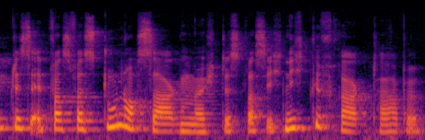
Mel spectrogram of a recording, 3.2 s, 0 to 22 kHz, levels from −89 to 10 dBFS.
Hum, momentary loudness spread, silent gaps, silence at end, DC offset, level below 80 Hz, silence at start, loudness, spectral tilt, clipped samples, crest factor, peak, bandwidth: none; 6 LU; none; 0 s; under 0.1%; -54 dBFS; 0 s; -22 LUFS; -5.5 dB/octave; under 0.1%; 16 dB; -6 dBFS; 15.5 kHz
